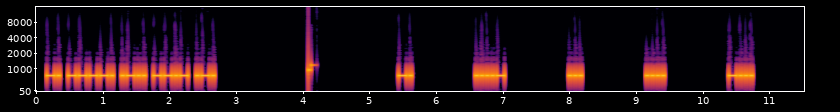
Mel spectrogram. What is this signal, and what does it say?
Morse code, heard as a keyed tone, about 30 wpm, spaced as for 13 wpm, 700 Hz. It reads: N9LQR N4SHB
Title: USA Call Signs - 8x Character Spacing - 30wpm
